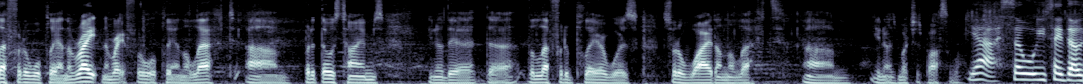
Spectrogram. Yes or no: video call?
no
